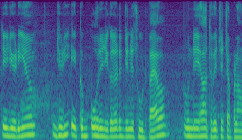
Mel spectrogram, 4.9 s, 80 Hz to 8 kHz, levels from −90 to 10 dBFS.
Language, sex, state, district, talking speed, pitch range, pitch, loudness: Punjabi, male, Punjab, Kapurthala, 185 wpm, 155-180 Hz, 165 Hz, -13 LUFS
